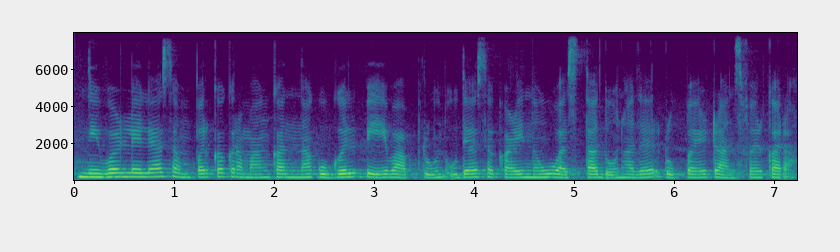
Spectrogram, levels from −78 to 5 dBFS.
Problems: none marked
